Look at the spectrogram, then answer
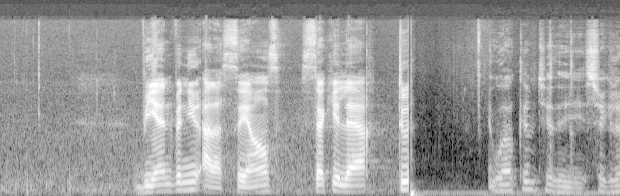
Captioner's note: speaking in French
